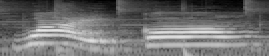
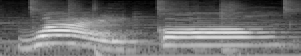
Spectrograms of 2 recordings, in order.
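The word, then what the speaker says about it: 外公: Kalau kakek dari sisi ibu, kita panggilnya wai kong. Wai kong. Wai kong artinya kakek, tapi dari sisi ibu. Papanya mama, kita panggilnya wai kong.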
